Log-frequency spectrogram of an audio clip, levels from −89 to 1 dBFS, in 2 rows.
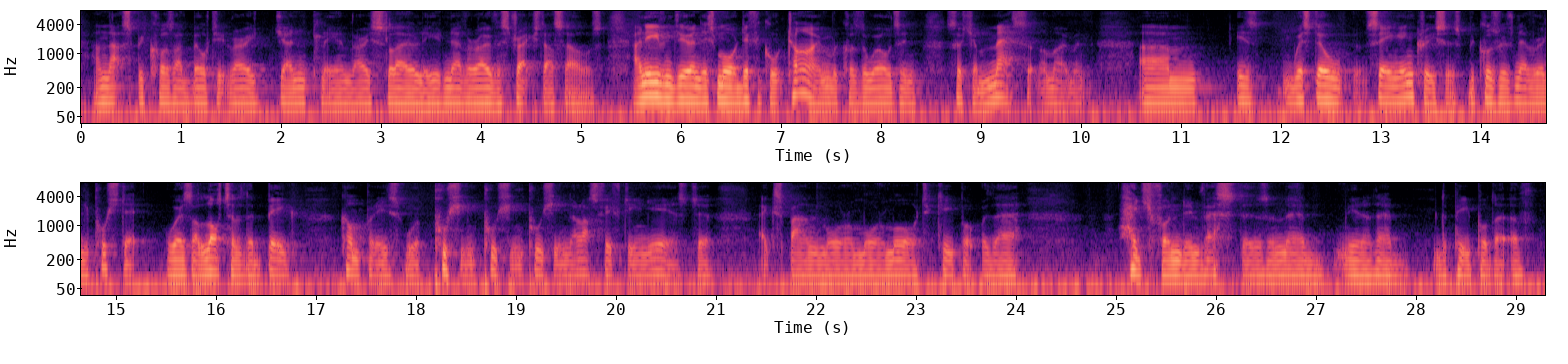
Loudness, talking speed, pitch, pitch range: -28 LUFS, 170 wpm, 95 Hz, 90-100 Hz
